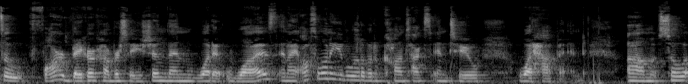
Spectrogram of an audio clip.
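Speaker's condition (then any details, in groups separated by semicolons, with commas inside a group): No condition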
